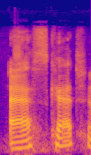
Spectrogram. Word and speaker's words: Ass Cat: Since then, Matt's continued to perform improvisational sketch comedy with UCB Theater and has released a DVD entitled Ass Cat. Am I saying that correctly? – That's right. Don't be afraid to say the ass and ass cat. – Emphasize the ass.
